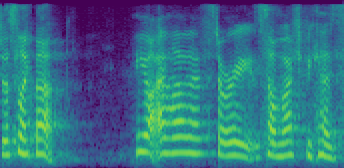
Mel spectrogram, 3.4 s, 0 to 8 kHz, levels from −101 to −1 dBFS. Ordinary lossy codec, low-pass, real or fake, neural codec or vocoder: AAC, 32 kbps; 7.2 kHz; fake; vocoder, 22.05 kHz, 80 mel bands, HiFi-GAN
